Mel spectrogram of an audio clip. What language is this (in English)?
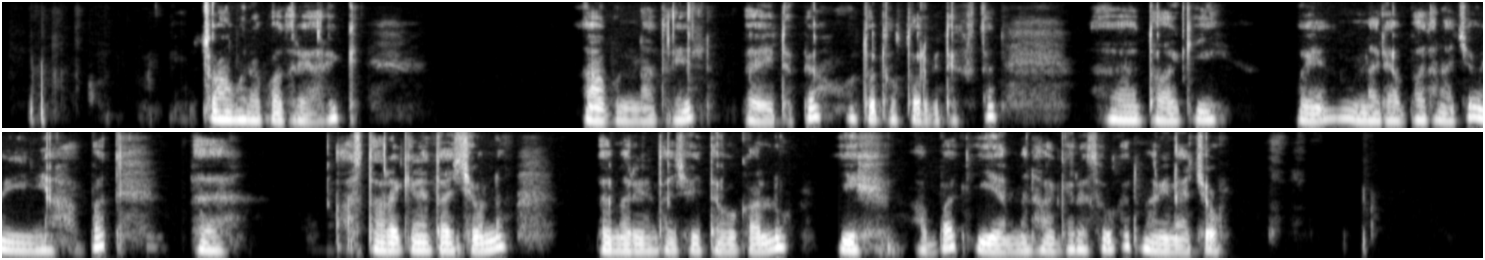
Amharic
